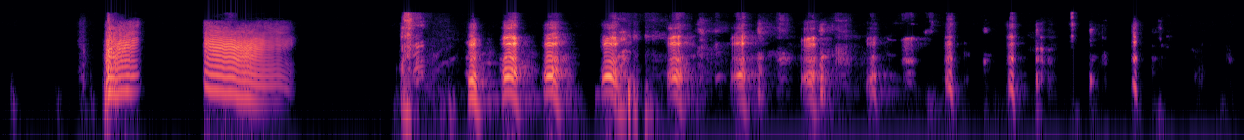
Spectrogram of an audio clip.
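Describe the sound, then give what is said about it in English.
Two loud, buzzy fart noises in quick succession, followed by a long rapid string of sputtering fart blasts that gradually trail off, clear with no talking. “Please fart.”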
